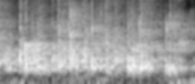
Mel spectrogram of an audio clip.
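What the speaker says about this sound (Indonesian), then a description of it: "Tepuk tangan Mbak Kalila" In a classroom, a group of children claps quickly and unevenly for a short burst of applause for a classmate.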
